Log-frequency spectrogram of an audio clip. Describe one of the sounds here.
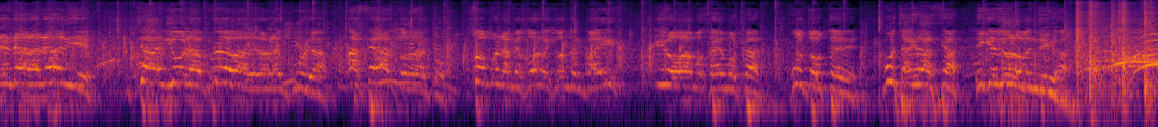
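A man sings loudly through a microphone in a large room.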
